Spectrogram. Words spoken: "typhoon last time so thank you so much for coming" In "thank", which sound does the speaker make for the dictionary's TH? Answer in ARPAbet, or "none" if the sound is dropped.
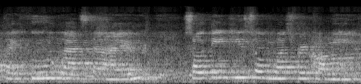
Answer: T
